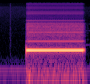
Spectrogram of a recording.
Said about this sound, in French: Attends, je le rappelle.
